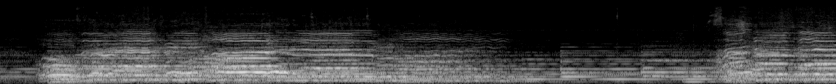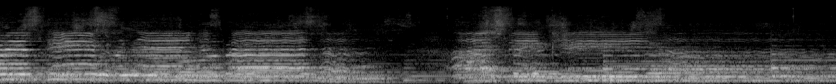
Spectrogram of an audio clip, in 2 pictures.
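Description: Several women's voices singing a worship song together in three long phrases, with short breaks between them.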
